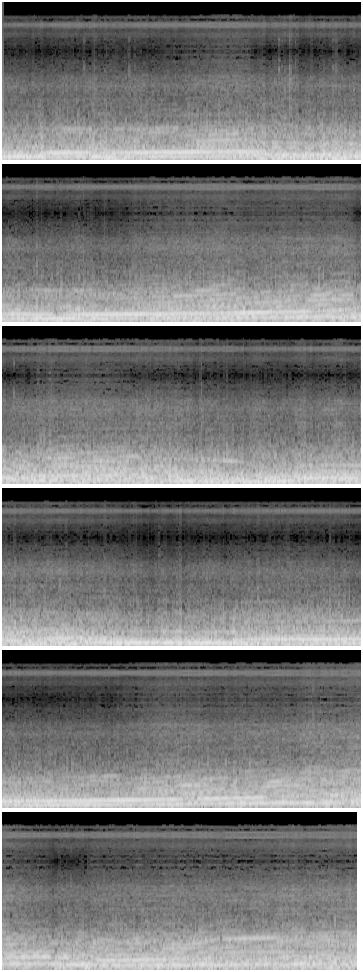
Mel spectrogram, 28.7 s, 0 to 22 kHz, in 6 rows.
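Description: BMW M3 engine heard from inside the cabin at track pace. Its pitch climbs over several seconds under acceleration, then drops sharply a few times as the car slows and changes gear, and climbs again.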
